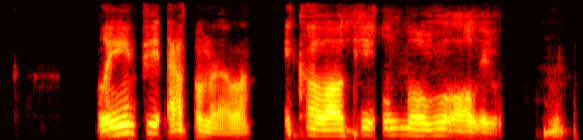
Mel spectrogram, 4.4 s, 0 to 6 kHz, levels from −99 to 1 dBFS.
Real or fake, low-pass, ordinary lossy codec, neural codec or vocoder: fake; 5.4 kHz; Opus, 64 kbps; codec, 16 kHz in and 24 kHz out, 1.1 kbps, FireRedTTS-2 codec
